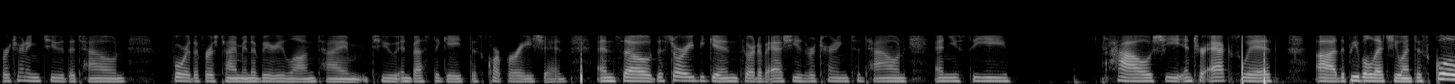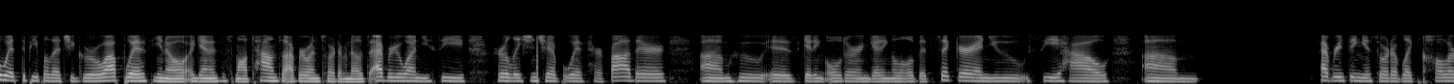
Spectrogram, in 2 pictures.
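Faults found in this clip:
Loud pop at 5.81 to 5.83 s, right after "to investigate this corporation". Sharp click riding about 20 dB over the speech. Likely a plug or switch transient hitting the line.

Double loud pop at 12.42 to 12.67 s, between "how she interacts" and "uh the people that". Two thumps, about 25 dB hot. Likely a loose connector making and breaking.

Loud pop at 19.92 to 19.94 s, between "see her" and "with her father um". Milder, about 15 dB. Likely static discharge.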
